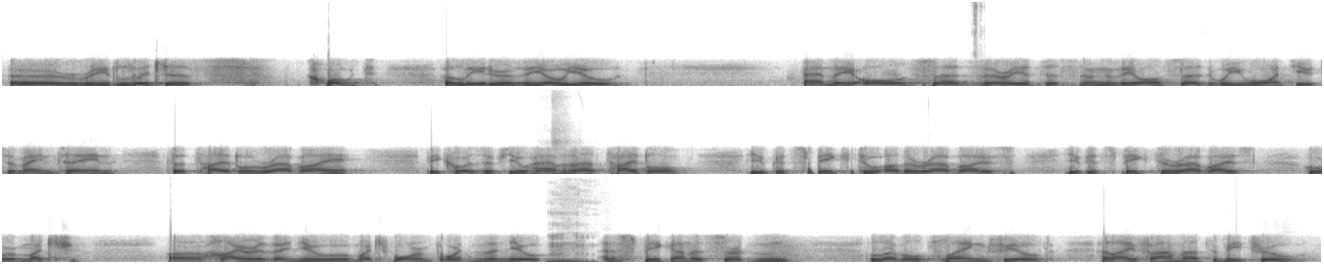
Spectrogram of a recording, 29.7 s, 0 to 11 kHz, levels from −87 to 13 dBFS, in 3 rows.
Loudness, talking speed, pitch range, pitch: -21 LUFS, 140 wpm, 145-180 Hz, 160 Hz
